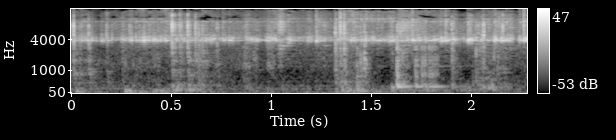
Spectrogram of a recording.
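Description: Light knocks and clatter of fishing gear being handled on a boat as a landing net is worked, over a steady high-pitched tone that runs throughout.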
